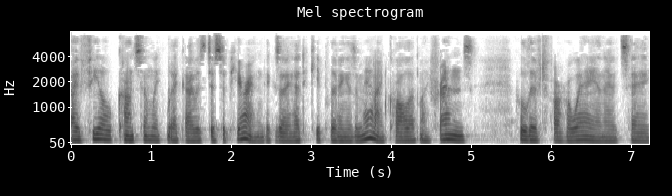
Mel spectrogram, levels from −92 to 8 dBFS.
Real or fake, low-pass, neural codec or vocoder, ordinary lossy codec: real; 7.2 kHz; none; MP3, 32 kbps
